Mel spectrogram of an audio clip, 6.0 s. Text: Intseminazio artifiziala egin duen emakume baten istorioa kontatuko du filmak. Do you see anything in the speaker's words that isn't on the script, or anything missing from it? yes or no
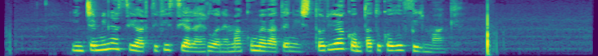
yes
